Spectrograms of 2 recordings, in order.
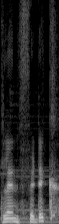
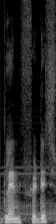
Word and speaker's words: Glenfiddich: Pronunciation में ग्लेनफिडिक बोलता हूँ। Apparently it is closer to the original pronunciation. कुछ लोग ग्लेनफिडिच भी बोलते हैं, जो मुझे बोला गया है कि शायद करेक्ट नहीं है।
